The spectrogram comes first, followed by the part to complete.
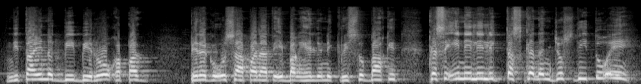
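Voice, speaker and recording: A Filipino man preaching a sermon in a church, emphatic and repetitive, swinging between loud urgency and quiet earnestness. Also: high-pitched, fairly quick. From Philippines.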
